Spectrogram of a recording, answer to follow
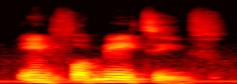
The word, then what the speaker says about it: informative: Now, what you do is you have one, two, three, four. That's four syllables. Now, in four syllables, this is four syllables. Four seals. Okay? Four syllables. You have ultimate, that's the last syllable. Then you have penultimate, and this is the antepenultimate syllable. That's the F-O-R. I hope that's understood. So, the main or primary stress falls on F-O-R. The reason is, we started counting from the end.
